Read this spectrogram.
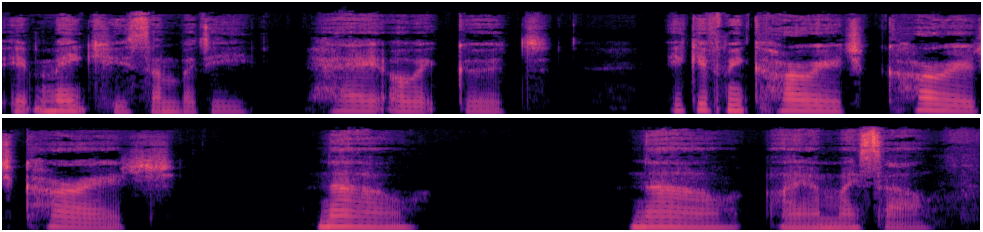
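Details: Aphasia after stroke in a participant of a solution-focused brief therapy (counselling) study for people with aphasia.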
